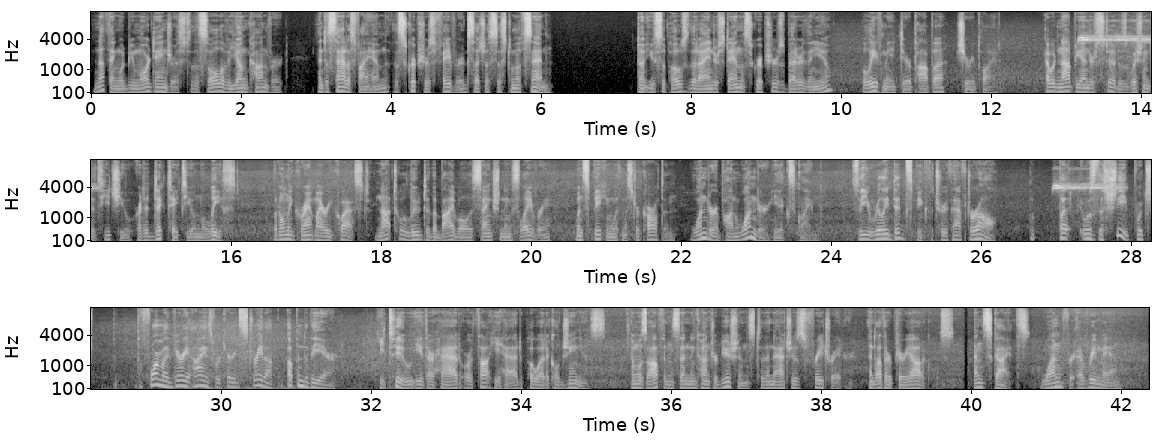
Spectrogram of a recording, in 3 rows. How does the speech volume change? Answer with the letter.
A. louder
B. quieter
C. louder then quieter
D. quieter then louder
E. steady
E.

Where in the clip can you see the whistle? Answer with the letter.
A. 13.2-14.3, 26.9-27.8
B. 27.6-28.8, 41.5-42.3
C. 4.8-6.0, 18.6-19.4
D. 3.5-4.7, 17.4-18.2
A.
